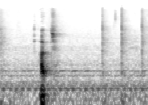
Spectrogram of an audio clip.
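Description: A pen tip tapping against a writing board as a formula is written: about half a dozen short, sharp clicks spread unevenly over two seconds.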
